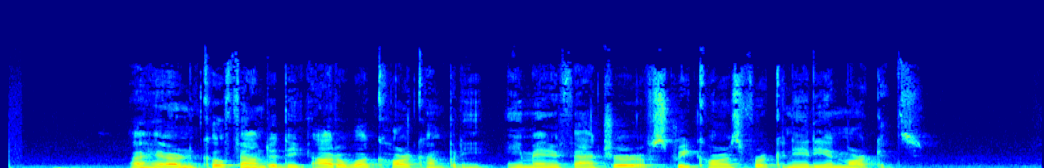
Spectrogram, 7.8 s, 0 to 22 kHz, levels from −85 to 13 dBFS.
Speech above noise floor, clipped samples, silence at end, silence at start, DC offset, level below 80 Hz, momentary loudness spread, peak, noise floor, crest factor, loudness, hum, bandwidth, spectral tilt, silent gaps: 31 dB; under 0.1%; 0.95 s; 0.05 s; under 0.1%; -54 dBFS; 12 LU; -6 dBFS; -56 dBFS; 18 dB; -25 LUFS; none; 15 kHz; -6.5 dB/octave; none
